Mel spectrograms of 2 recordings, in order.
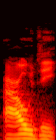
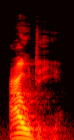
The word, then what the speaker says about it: Audi: Tikan pronounced Audi, because in the English-speaking world, the German car brand Audi is it's pronounced that way. A-U-D-I is Audi.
